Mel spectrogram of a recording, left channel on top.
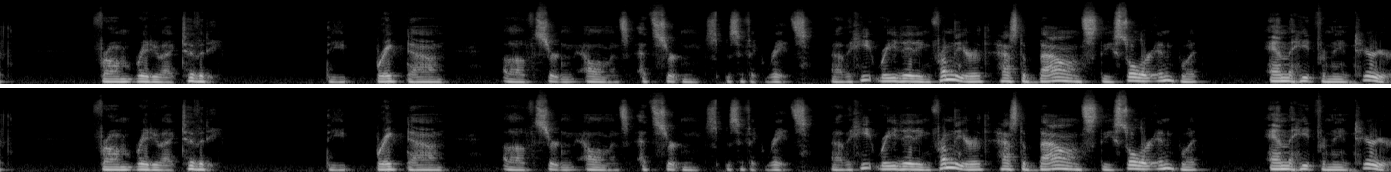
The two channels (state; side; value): identical; both; correlation 1.00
